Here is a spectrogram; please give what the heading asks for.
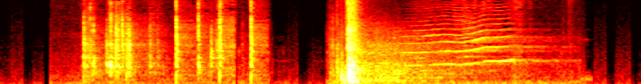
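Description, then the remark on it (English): A jail cell door opens: a quick run of rattling metallic clicks from the lock, a brief pause, then a loud clank and a long, rising metallic screech as the door slides open. “I'll have to close the door again.”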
